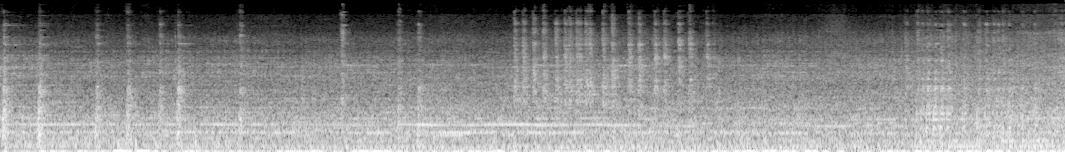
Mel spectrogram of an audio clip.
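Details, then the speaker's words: Tractor pulling a scraper cutting hard into dirt: deep diesel drone sagging in pitch as the scraper bites; normal labouring under heavy load. "So he's cutting real hard. You can hear the tractor working."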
